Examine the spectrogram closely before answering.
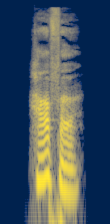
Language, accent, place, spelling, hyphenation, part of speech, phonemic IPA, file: German, Germany, Berlin, Hafer, Ha‧fer, noun, /ˈhaːfɐ/, De-Hafer2.ogg
- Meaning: oats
